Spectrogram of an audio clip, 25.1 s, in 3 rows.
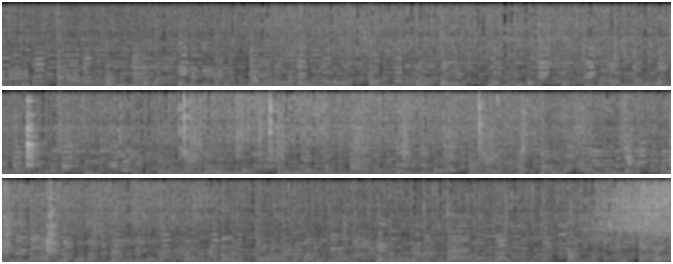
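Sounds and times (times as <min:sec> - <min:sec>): food sizzling in a wok: 0:00.0 - 0:25.0
metal spatula scraping pan: 0:10.6 - 0:18.0.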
